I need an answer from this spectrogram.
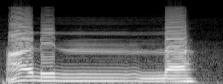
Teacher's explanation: kita baca dengan menahan suara nunnya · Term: gunnah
